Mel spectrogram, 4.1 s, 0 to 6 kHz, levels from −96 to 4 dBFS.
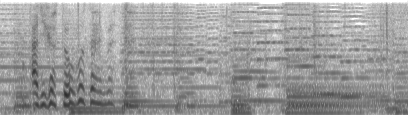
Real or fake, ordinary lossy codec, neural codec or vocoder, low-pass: real; none; none; 5.4 kHz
